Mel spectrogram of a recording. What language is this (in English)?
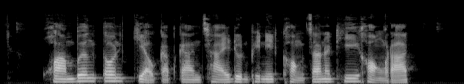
Thai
